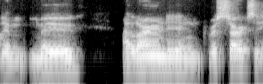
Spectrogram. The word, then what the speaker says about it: Moog: thought about saying that you know mo like rogue but and i thought if i don't say moog nobody's really good that's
